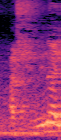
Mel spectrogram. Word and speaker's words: अश्विन: और ध्यान रखना लास्ट में ए साइलेंट रहता है ना। भले से वो अश्विना लिखा हुआ है लेकिन हम अश्विन पढ़ेंगे उसको।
